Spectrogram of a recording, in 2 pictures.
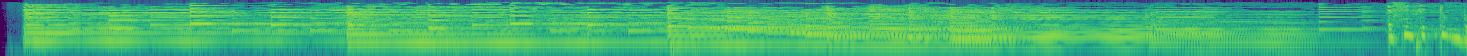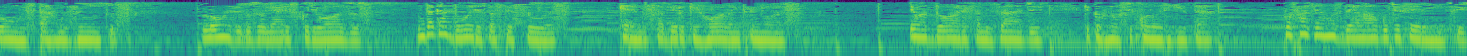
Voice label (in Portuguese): Telemensagens Amor Fem; Telemensagens 2017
